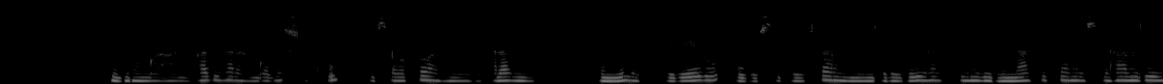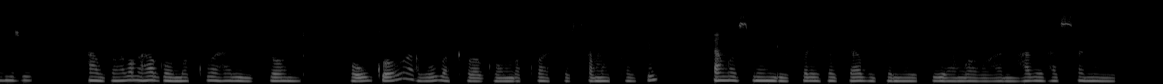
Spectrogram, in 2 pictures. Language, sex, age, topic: Kinyarwanda, female, 25-35, education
